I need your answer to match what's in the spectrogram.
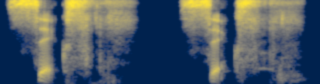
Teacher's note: We've got a k, s, th combination. This we call a consonant cluster. It's a three-sound consonant cluster.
